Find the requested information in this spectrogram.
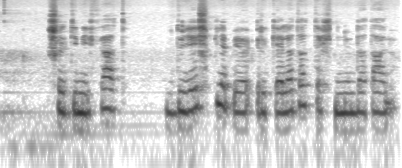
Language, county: Lithuanian, Panevėžys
